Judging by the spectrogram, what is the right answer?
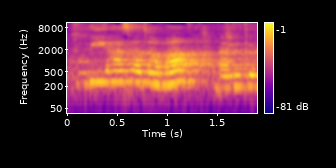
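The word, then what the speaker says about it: Guhyasamāja: And that's based on Buddha's Abhidharma teaching and also tantric teachings like Guhya Samaja. 이것은요, 아비다르마 가르침이나 아니면은 탄트릭의 구위하사자마라는 가르침에 기반을 두고 있는 것입니다.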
